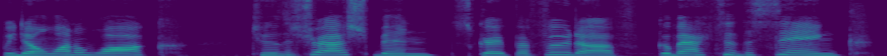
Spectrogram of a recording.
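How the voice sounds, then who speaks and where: Bright, high-pitched young woman chatting. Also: normal speed. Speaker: podcast guest. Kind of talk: casual group chat.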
